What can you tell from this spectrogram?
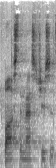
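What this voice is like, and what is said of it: Put-on Boston accent. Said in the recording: “as they would say ... You have to accent it like that? That's how that works? Very good.”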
